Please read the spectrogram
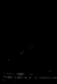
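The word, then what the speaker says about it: Robert Englund: So Rubert England and it's pronounced Rubert England by the way. Rubert England also plays Phantom Eric the Phantom Phantom of the Opera in Phanto.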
